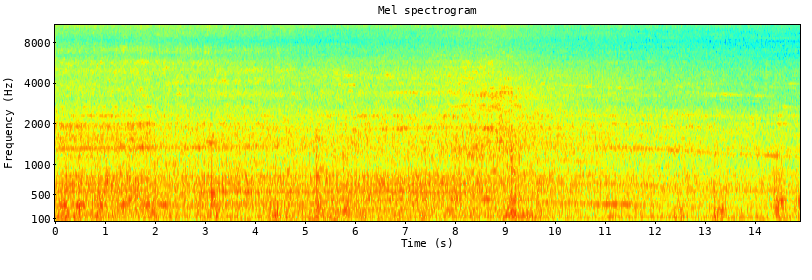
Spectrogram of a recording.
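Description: Yamaha MT-15 V2's single-cylinder 155 cc engine running steadily on the move, shifting up from fourth to fifth gear, with wind rushing over the microphone.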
